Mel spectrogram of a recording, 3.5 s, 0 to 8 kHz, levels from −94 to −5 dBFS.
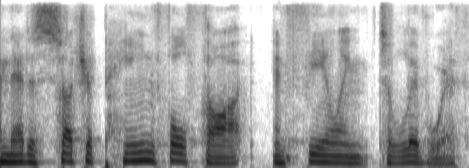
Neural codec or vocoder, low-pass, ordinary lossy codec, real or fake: none; 7.2 kHz; AAC, 32 kbps; real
